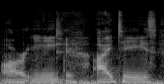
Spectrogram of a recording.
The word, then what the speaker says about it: REIT: estate investment trusts we're known by their initials re it pronounced Reit and these are very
